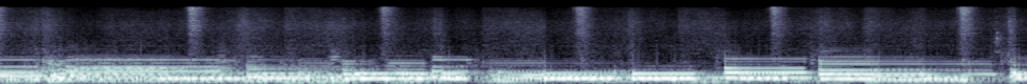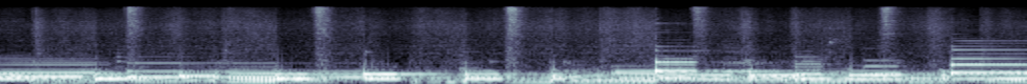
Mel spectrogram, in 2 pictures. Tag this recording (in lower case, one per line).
electric guitar
guitar
music
plucked string instrument
strum
musical instrument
